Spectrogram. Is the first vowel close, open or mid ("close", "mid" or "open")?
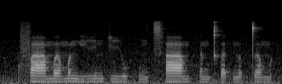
open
